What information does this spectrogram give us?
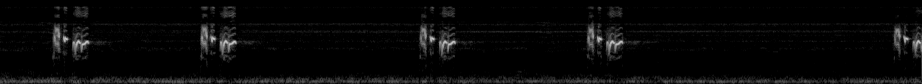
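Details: Wild sooty-headed bulbul song played to lure wild birds closer: five short, lively phrases repeated about every two seconds, each a sharp opening note sliding into liquid chuckling whistles, over a faint low rumble.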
